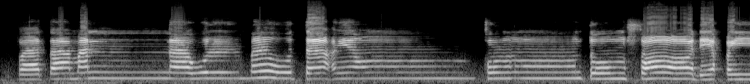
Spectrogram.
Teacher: Qafnya juga ditebalkan, kemudian bagian pangkal lidah mengenai langit-langit yang lunak, daging yang lunak.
